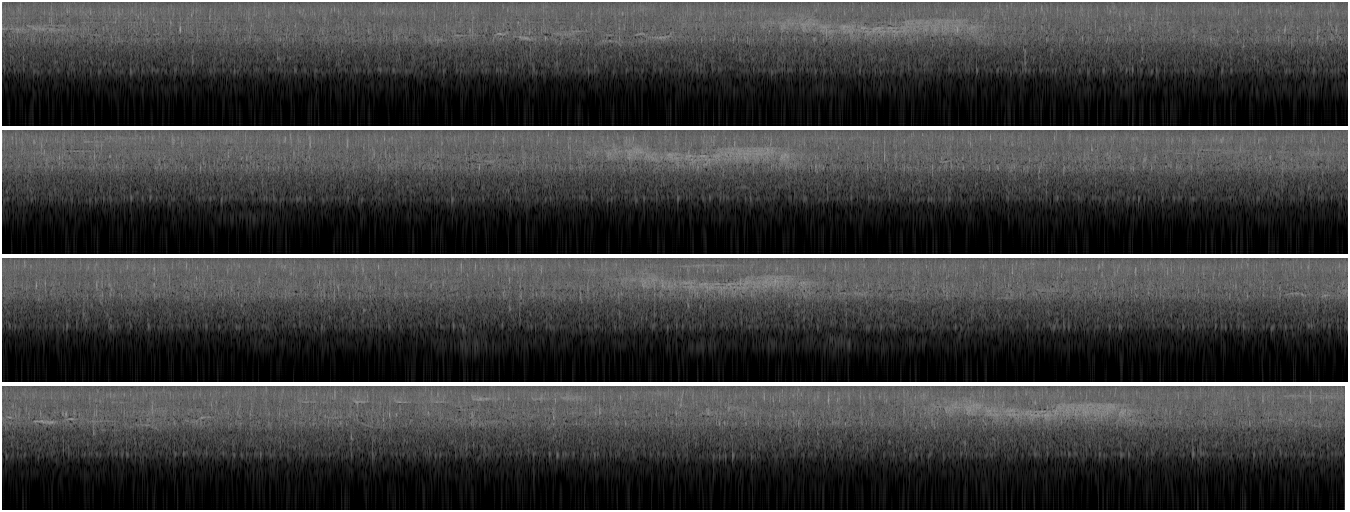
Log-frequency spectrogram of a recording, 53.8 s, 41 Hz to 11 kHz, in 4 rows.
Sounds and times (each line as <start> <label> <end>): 0.0 small stream of water 53.8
